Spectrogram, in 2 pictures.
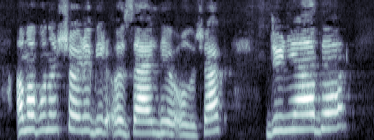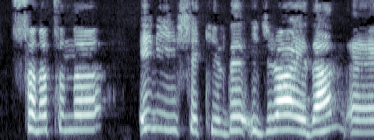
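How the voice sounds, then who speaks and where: A woman's pitch shifts in an ordinary way as she talks fairly slowly. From Mersin, southern Turkey. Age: 40s. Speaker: visual artist. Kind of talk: interview conversation.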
